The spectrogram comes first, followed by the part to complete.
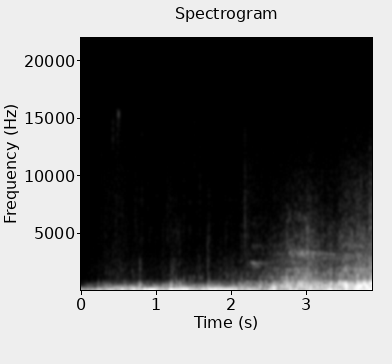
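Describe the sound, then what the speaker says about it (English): A train rolls past in the video game Into the Radius, a steady low rumble with tonal hum and building rattle that grows louder toward the end, heard alone without talk. "Ah, train."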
